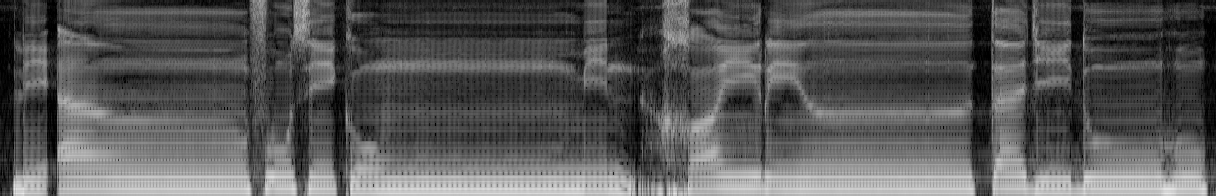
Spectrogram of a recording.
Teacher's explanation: Min khairin, tanwin in huruf rin yang ini ya tandanya bertemu dengan huruf ta, maka tanwin innya melebur masuk ke huruf ta. Kita baca dengung dan samar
